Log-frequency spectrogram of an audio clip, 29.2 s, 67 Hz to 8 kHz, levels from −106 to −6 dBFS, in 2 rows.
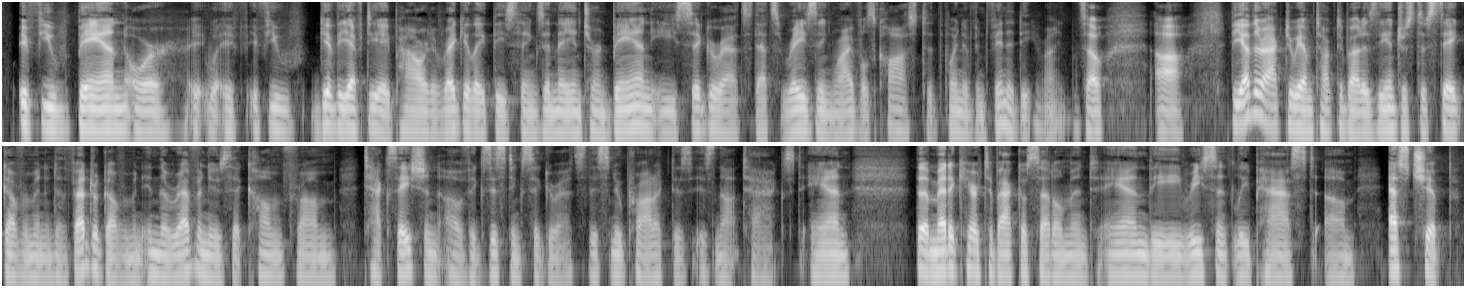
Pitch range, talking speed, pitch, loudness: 95-105 Hz, 165 wpm, 100 Hz, -24 LUFS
